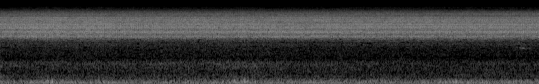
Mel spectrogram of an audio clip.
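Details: Red-veined cicada in the Shezi artificial wetland, recorded 2 July 2016, giving an unbroken, steady, shrill buzzing drone of even loudness throughout, with a soft low background rumble.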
